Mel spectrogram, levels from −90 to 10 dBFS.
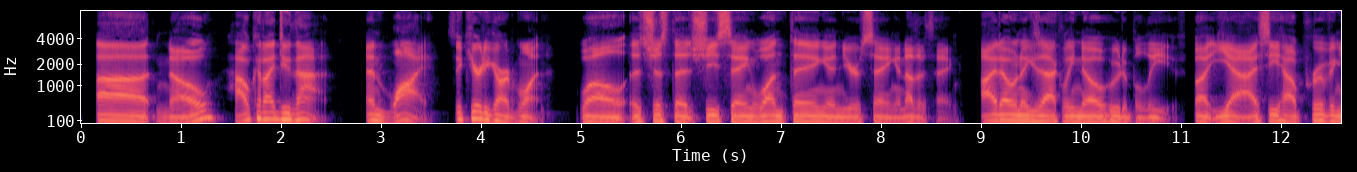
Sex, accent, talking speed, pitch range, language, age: male, American, 180 wpm, 95-155 Hz, English, 20-39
